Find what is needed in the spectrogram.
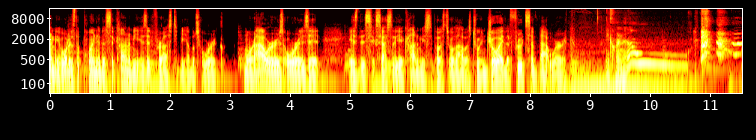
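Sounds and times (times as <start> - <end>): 
speech: 0.0 - 10.0
puppy high-pitched whimpering: 9.8 - 11.5
puppy yipping: 10.6 - 11.5.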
